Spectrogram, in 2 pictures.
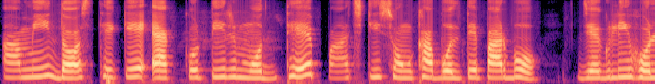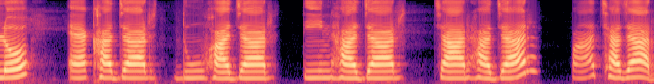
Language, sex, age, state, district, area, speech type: Bengali, female, 18-30, West Bengal, Hooghly, urban, spontaneous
